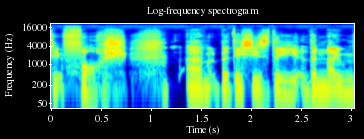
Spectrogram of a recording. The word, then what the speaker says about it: Phosh: Yeah, it is pronounced Phosh, as in phone shell.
